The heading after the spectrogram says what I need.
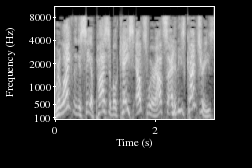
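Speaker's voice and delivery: very high-pitched, put-on little-kid reading voice. Reading a quote aloud in a put-on child voice. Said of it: "Now let's put in the voice of a child".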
